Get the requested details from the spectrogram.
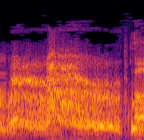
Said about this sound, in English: Oh, boy, these pets nowadays, they try to take over. I said get in the house, Dino.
